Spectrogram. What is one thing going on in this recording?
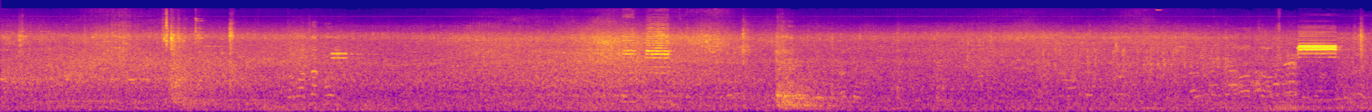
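Outdoors, steady street noise carries in the background.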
